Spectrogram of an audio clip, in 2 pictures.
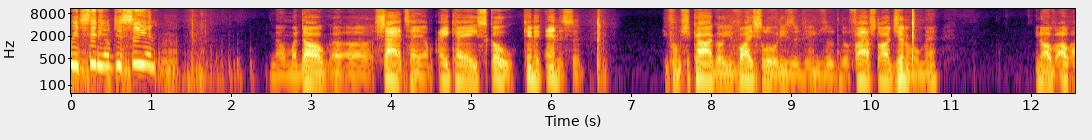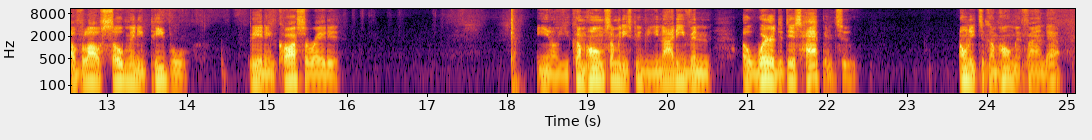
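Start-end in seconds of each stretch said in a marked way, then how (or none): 0.0-1.3 put-on very high, loud Richmond, Kentucky accent. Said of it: "That's how they talk in Richmond, Kentucky".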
